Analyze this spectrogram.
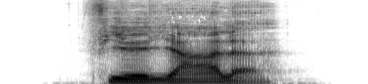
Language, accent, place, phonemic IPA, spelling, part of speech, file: German, Germany, Berlin, /fiˈli̯aːlə/, Filiale, noun, De-Filiale.ogg
- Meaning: branch (office of an organization with several locations)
